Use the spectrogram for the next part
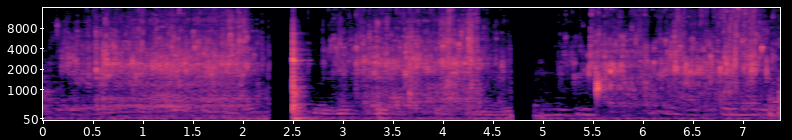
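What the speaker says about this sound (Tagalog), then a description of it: "lagyan na natin ng sabaw" Broth is poured into a pot of zucchini, pumpkin and leek vegetable soup, a close splashing, gurgling stream in three spells broken by brief silences.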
